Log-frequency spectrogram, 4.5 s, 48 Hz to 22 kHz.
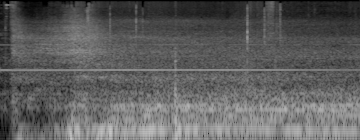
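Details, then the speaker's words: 1994 Chevrolet Silverado 1500 extended cab 4x4, 100,938 miles, V8 cold start: brief crank, catches about a second in, settles into a smooth, deep, even idle with oil pressure up. Healthy cold start. "So, oil pressure's up. That was a cold start."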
